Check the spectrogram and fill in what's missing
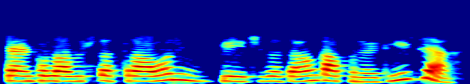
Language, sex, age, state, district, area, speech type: Kashmiri, female, 18-30, Jammu and Kashmir, Kulgam, rural, conversation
